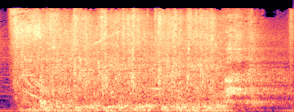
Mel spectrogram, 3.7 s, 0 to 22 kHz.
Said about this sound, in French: vous avez 5 minutes dès que vous entendez ce clapping du Paris Saint-Germain.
